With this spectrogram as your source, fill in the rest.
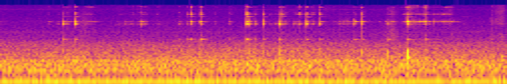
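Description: A clear, empty gold-rimmed glass goblet is held upright by the bowl while long nails tap its thin glass stem and foot. The taps come as light, bright clinks with very short ringing, heard over a steady low hum.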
